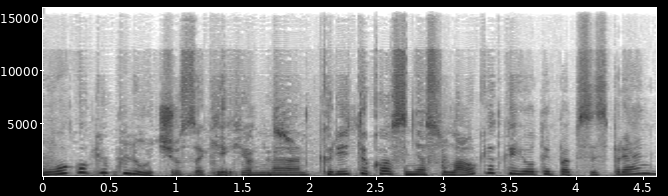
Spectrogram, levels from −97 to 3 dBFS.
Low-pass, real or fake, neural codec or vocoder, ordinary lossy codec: 14.4 kHz; real; none; Opus, 16 kbps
